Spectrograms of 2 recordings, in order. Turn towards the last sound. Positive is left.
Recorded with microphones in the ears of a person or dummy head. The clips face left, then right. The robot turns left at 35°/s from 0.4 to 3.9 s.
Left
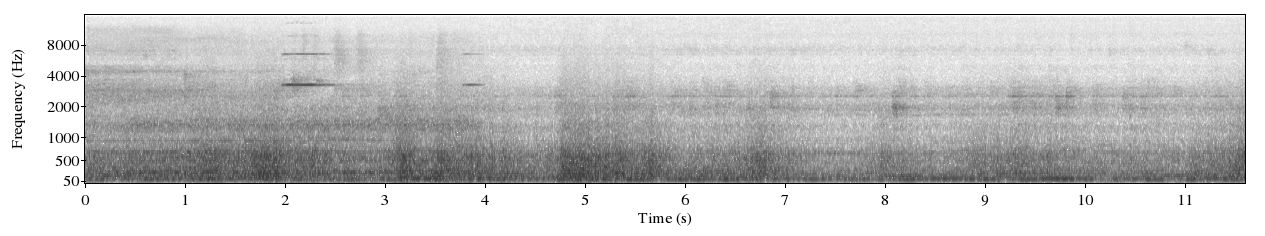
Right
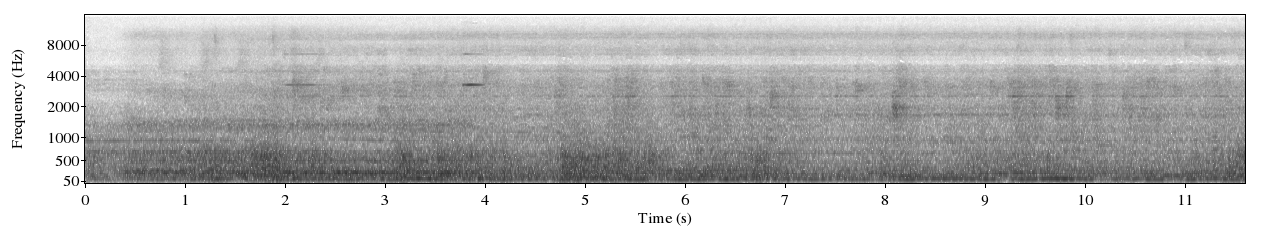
turn(degrees=-90)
